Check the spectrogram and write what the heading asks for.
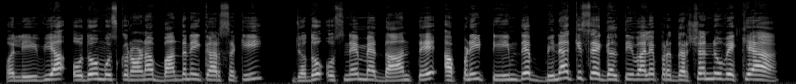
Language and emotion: Punjabi, happy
